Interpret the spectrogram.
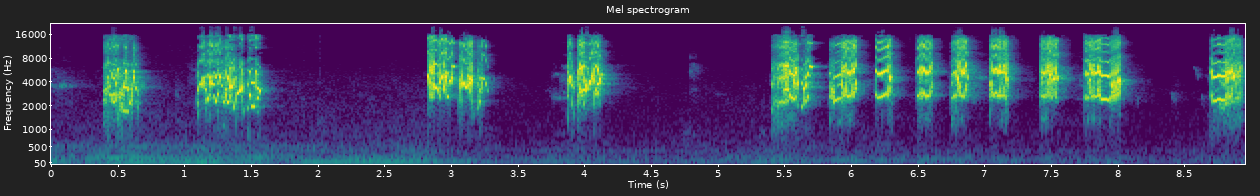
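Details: Lovebirds chirping: a few scattered harsh chirps, then a fast run of about ten sharp, rasping chirps in quick even succession, with a faint low hum early on.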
